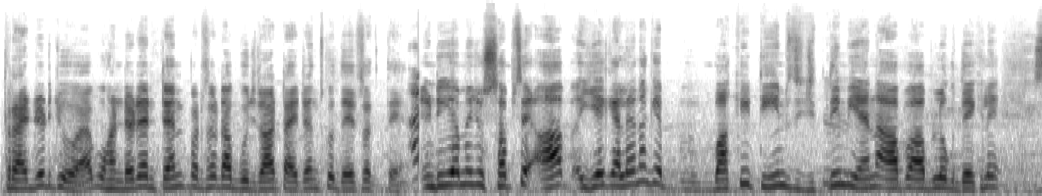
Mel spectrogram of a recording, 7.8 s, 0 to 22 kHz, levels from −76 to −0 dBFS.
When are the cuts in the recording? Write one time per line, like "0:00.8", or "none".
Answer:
0:03.1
